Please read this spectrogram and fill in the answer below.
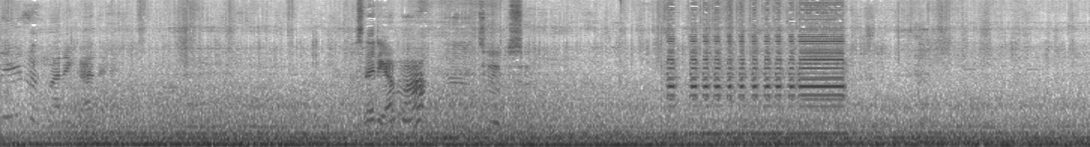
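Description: Steady low road and engine rumble inside a Maruti Suzuki Ciaz driving at highway speed. A vehicle horn sounds for about a second and a half, about seven seconds in.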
